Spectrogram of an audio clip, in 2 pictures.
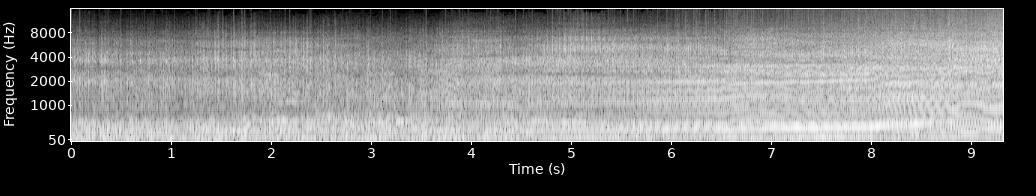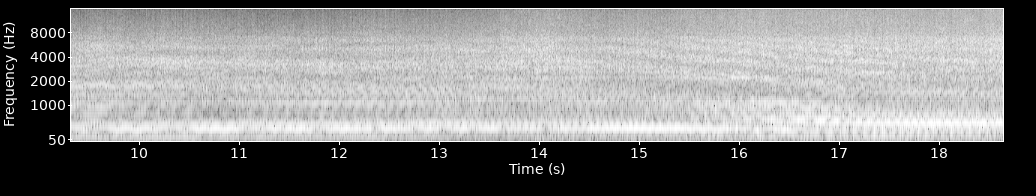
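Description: Super Stock 4x4 pulling truck's engine at full throttle under load while dragging a weight sled, with tires spinning. Its pitch climbs in steps, about a third of the way in and again near the end, and it gets steadily louder as the truck nears.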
